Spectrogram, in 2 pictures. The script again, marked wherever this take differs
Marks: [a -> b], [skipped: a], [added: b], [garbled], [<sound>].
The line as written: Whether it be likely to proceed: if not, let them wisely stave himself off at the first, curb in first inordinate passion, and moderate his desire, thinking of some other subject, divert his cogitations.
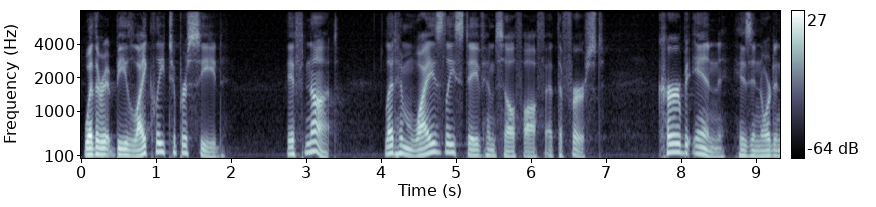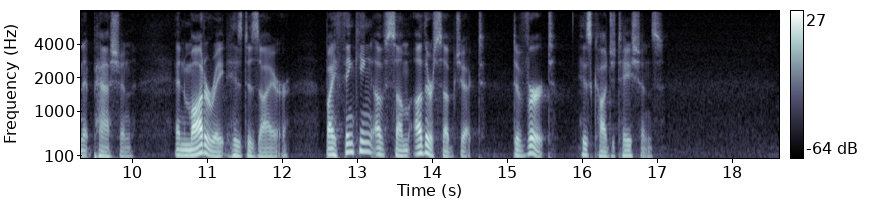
Whether it be likely to proceed: if not, let [them -> him] wisely stave himself off at the first, curb in [first -> his] inordinate passion, and moderate his desire, [added: by] thinking of some other subject, divert his cogitations.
